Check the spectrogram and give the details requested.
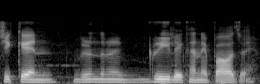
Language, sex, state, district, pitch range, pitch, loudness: Bengali, male, Tripura, West Tripura, 105-120 Hz, 110 Hz, -19 LUFS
